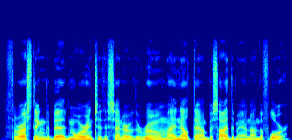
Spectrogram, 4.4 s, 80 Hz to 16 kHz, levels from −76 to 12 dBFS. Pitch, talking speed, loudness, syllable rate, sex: 110 Hz, 260 wpm, -16 LUFS, 5.7 syllables/s, male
